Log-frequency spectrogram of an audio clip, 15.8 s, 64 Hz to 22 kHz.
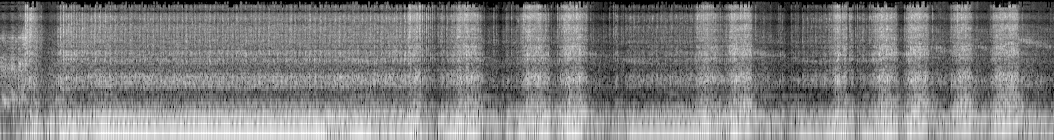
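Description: A Porsche 911 Turbo fitted with a Fabspeed intercooler fires up close by and settles into a deep, loud idle, broken by several blips and surges of throttle over a continuous rumble.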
